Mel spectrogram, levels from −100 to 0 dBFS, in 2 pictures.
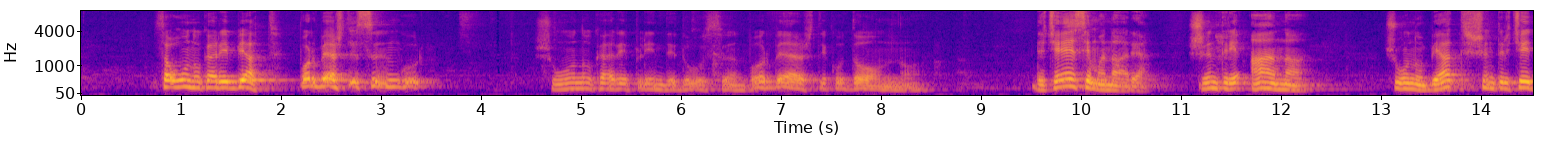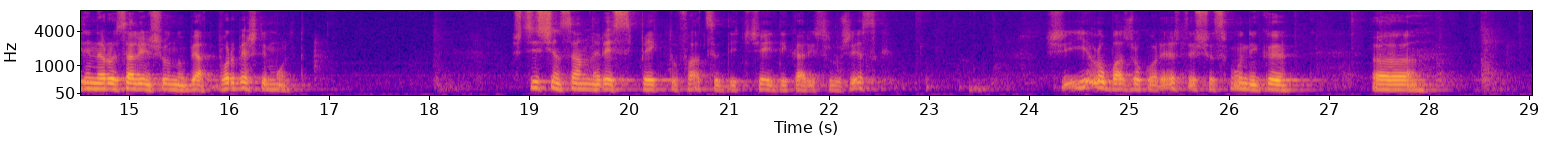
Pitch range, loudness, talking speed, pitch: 135-180 Hz, -25 LUFS, 120 wpm, 150 Hz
